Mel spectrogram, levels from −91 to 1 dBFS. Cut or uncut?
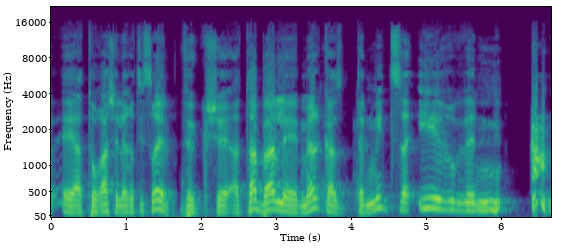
cut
